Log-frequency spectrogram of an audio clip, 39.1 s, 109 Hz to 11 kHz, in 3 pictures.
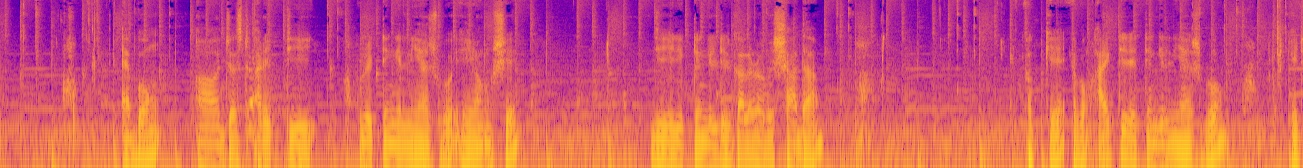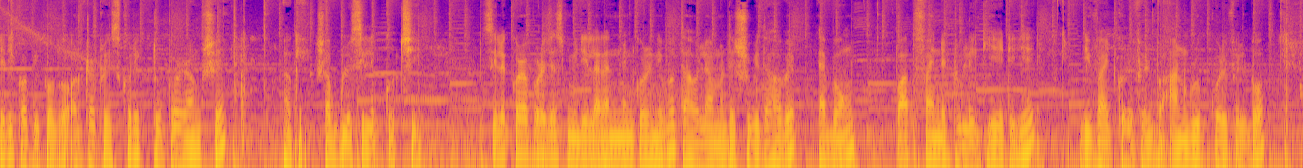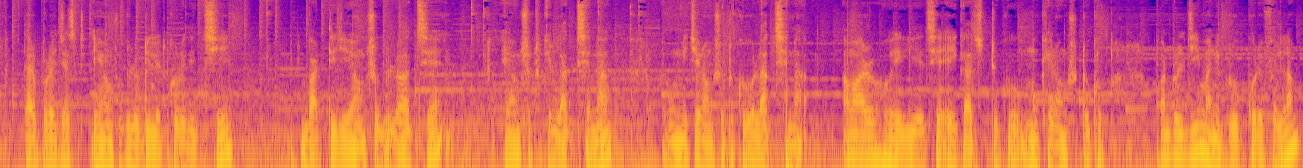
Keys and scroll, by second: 27.2 Delete, 37.7 ctrl+g.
